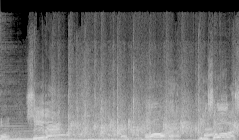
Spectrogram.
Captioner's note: audience clapping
